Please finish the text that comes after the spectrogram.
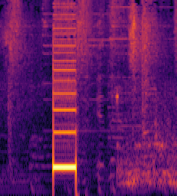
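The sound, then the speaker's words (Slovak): A single short, loud telephone ringback beep sounds once over a quiet line as a phone call is being placed, followed by faint low murmuring as someone begins to talk. “Ale voláme teraz … napríklad.”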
